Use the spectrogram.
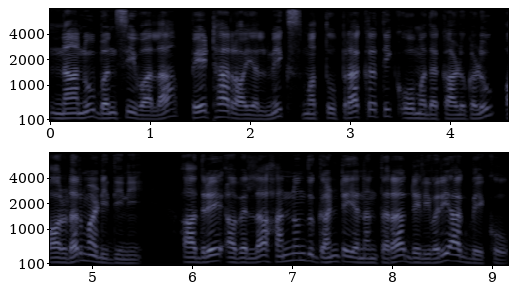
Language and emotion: Kannada, neutral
